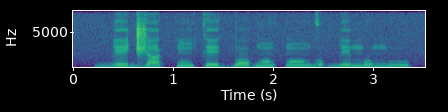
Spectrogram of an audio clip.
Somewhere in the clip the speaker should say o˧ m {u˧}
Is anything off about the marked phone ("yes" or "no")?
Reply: no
